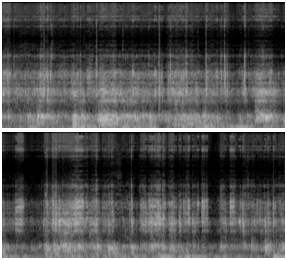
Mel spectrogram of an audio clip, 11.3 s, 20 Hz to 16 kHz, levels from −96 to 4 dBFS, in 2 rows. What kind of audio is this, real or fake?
real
